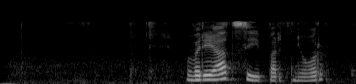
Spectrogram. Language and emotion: Russian, neutral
